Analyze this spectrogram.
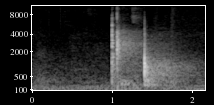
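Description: A cue sharply strikes a snooker ball.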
